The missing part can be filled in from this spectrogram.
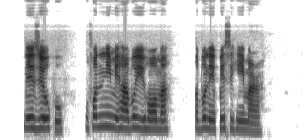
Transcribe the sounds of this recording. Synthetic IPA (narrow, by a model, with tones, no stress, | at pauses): ne˦zi˦o˦kʷu˨ | ʊ˨fɔ˦dʊ˦ni˦me˨ɦa˦a˨bʊ˦ɣi˨ɦɔ˦ma˦ | ɔ˨bʊ˦ne˨kʷe˦si˦ɦɪ˦ma˨ɾa˨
